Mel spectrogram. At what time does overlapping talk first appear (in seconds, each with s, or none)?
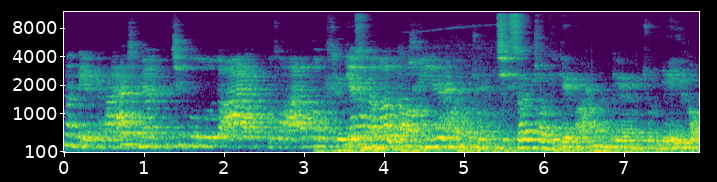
3.1 s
